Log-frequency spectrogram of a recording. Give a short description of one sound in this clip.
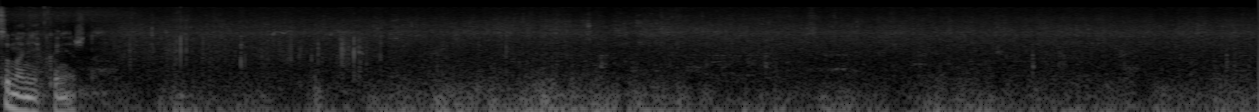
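Wind rumbles and buffets.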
